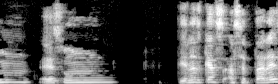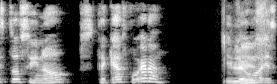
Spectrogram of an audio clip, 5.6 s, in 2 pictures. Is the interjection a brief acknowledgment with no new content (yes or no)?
yes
